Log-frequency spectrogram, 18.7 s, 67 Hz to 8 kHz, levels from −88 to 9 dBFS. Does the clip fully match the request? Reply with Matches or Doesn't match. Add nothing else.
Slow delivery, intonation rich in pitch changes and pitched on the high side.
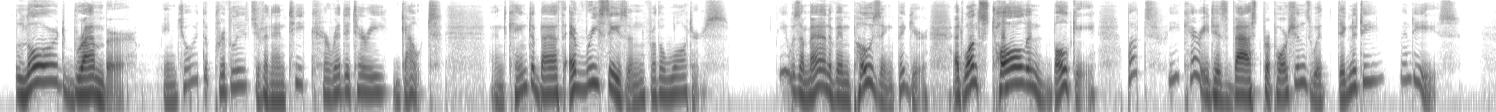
Doesn't match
